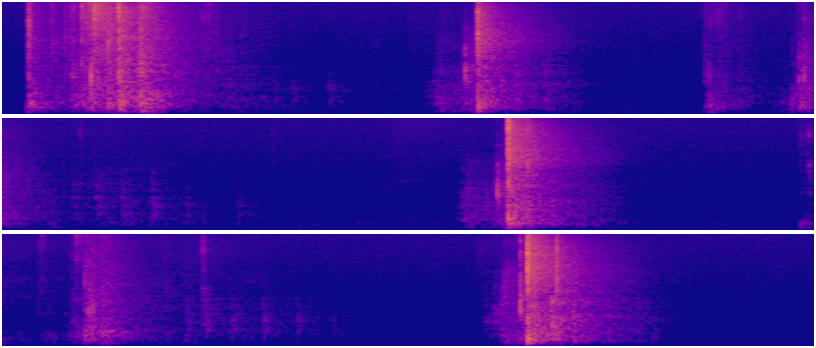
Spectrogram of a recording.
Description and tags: Fridge refrigerator door, open and close
opening and closing a refrigerator door
slam, shut, refrigerator, fridge, door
